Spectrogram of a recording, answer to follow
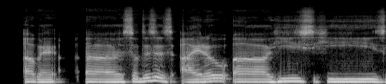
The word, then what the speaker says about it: Airu: the right way okay uh so this is iro uh he's he's like 9k he's a 9k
